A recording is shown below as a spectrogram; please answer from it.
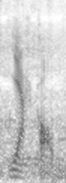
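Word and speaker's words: Jakub: In Australia, we call him Jacob. Right, okay. In America, you'd call him Jacob. Pronounce the J. It's a J. Okay. Jakob. Okay, we're not in those countries at the moment, so we'll go with Jakob.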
